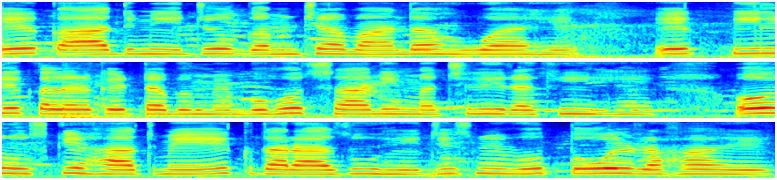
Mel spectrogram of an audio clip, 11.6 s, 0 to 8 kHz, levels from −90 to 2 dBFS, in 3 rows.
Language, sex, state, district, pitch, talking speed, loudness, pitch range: Hindi, female, Bihar, Lakhisarai, 240 Hz, 150 wpm, -18 LUFS, 225-255 Hz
